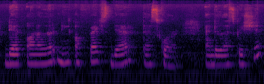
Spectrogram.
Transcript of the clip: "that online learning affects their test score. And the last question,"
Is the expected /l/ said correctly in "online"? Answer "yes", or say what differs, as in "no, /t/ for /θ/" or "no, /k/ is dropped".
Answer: no, /l/ is dropped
